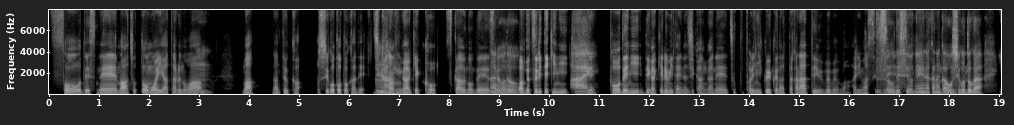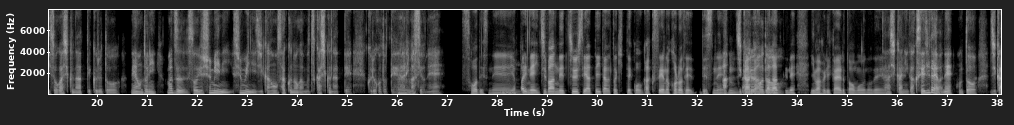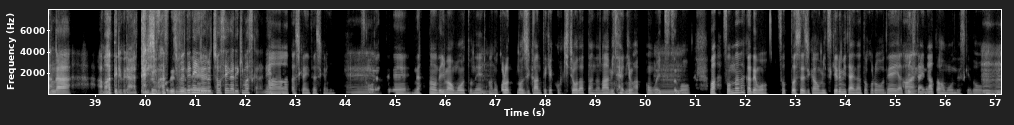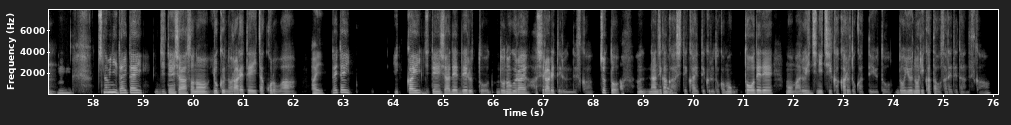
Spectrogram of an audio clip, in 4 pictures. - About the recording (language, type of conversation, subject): Japanese, advice, モチベーションが低下したとき、どうすれば回復できますか？
- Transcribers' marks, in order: unintelligible speech; unintelligible speech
